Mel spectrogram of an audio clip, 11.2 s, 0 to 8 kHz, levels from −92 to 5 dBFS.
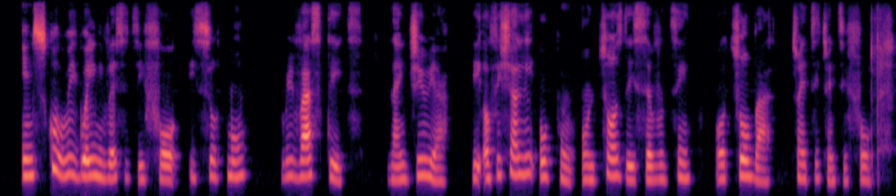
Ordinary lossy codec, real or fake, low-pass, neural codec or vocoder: none; fake; none; codec, 16 kHz, 2 kbps, FunCodec, trained on LibriTTS, 25 frames a second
